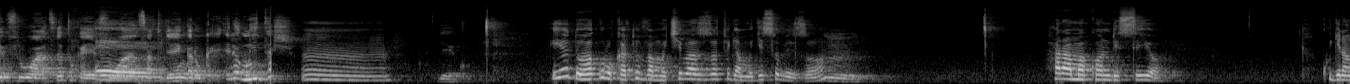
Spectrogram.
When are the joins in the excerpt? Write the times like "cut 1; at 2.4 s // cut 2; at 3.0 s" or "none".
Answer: cut 1; at 2.7 s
